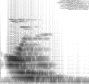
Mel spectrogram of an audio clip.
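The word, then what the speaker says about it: honest: Okay, जैसे ऑनेस्ट, अब हमारे पास एक वर्ड है ऑनेस्ट, ठीक है। अब ऑनेस्ट में आपको साउंड किसकी आ रही है? साउंड आ रही है ओ की, बिकॉज एच इज साइलेंट, तो हम इसके आगे क्या लिखेंगे?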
